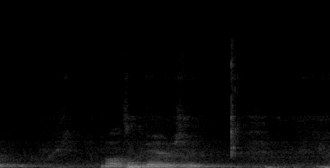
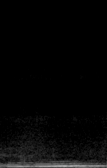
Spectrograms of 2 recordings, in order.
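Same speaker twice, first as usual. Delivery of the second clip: monkey hum; 14 semitones higher than usual. Retold or imitated. Monkey hears the peanuts.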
